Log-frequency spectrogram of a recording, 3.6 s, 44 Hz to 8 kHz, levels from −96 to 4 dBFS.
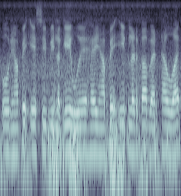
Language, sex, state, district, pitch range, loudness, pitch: Hindi, male, Haryana, Rohtak, 135-145 Hz, -17 LUFS, 140 Hz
